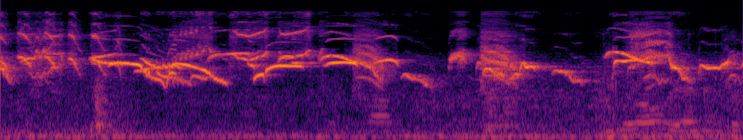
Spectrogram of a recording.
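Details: Oriental magpie-robin in energetic song meant to fire up stressed birds: loud sweet whistles sliding downward, repeated slurred phrases with brief scratchy notes between.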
